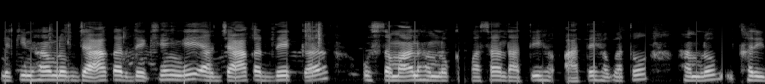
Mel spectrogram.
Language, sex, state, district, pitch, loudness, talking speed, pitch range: Hindi, female, Chhattisgarh, Bilaspur, 200 Hz, -19 LUFS, 180 wpm, 185-210 Hz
